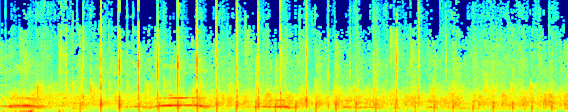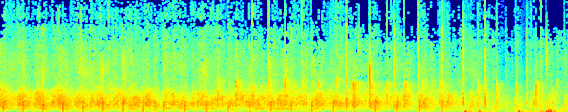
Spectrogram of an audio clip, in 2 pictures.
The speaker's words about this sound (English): Why don't we give them a round of applause?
